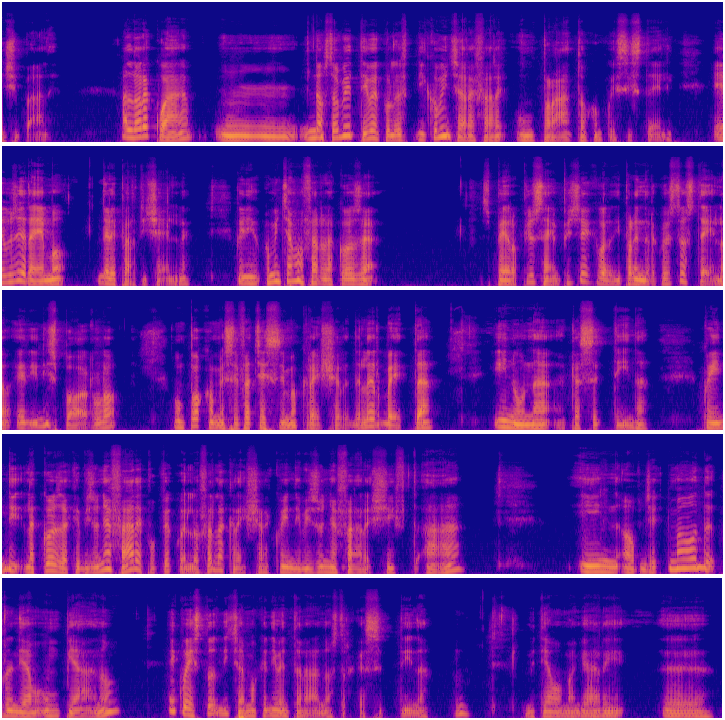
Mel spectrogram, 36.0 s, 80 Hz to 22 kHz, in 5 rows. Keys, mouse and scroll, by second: 27.4 shift+a, 30.9-32.9 middle drag, 33.8-35.5 drag.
